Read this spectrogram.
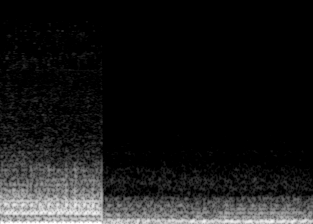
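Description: A car engine hums more quietly from inside the moving car.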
